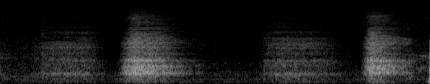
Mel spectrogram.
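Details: Dentist demonstrates an oral appliance (Herbst device) holding the jaw forward: two smooth, airy, quiet breath cycles without the snoring flutter or rattle heard without it, showing an open airway.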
